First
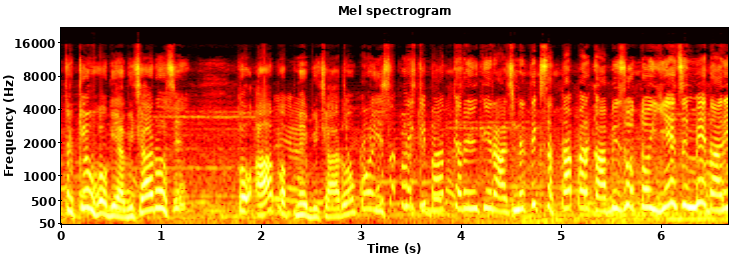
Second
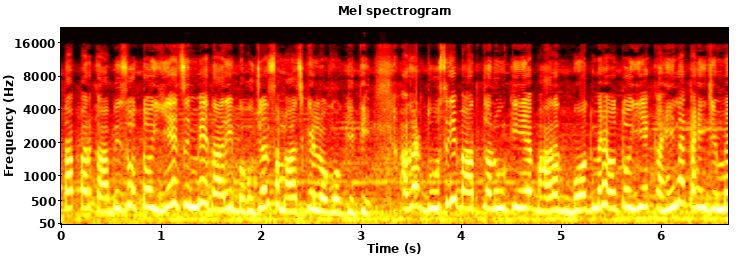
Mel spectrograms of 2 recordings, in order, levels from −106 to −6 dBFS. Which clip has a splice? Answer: first; 1 cut; at 3.5 s

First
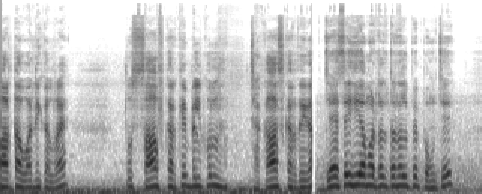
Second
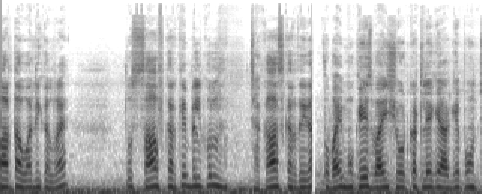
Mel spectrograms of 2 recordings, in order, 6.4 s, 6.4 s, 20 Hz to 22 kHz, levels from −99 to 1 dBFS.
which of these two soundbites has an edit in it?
first; 1 cut; at 4.2 s

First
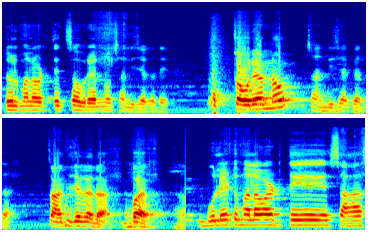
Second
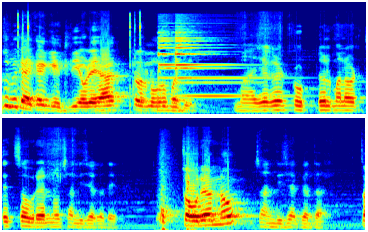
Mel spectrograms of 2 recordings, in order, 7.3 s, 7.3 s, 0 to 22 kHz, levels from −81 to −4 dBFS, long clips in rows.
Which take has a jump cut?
first; 1 cut; at 5.6 s

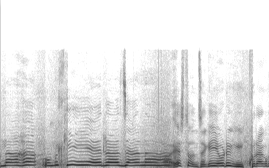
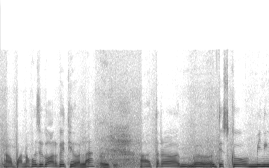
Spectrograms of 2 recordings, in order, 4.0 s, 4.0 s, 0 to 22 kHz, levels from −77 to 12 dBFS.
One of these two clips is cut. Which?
first; 1 cut; at 2.5 s

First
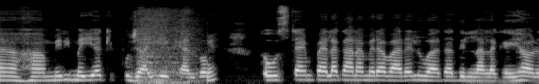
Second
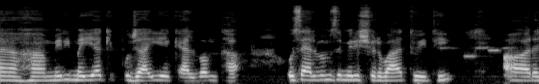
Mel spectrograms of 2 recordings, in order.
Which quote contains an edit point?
first; 1 cut; at 2.1 s

